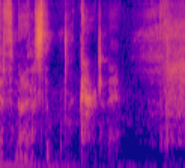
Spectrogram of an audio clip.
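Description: A man whispering and muttering under his breath: a few faint, broken words with sharp hissing sounds.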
